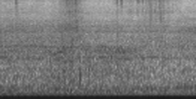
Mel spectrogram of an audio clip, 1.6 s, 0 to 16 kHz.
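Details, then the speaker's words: 2004 Land Rover Discovery 2 after replacing belt drive pulleys and tensioner (previously horrible flapping): low steady idle hum with no knocks, rattles, roughness or vibration; normal idle. "Oh, that sounds loads. curing like a kitten. Oh yeah, we came back from the tire store and that thing was making a ruckus. Not noticing any vibrations or anything of that nature."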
